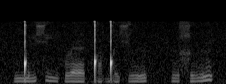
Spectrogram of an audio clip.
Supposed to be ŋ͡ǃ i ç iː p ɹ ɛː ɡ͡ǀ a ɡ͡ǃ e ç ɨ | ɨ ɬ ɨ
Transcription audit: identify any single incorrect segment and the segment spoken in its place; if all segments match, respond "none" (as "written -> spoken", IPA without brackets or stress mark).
ɡ͡ǀ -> ɡ͡ǃ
